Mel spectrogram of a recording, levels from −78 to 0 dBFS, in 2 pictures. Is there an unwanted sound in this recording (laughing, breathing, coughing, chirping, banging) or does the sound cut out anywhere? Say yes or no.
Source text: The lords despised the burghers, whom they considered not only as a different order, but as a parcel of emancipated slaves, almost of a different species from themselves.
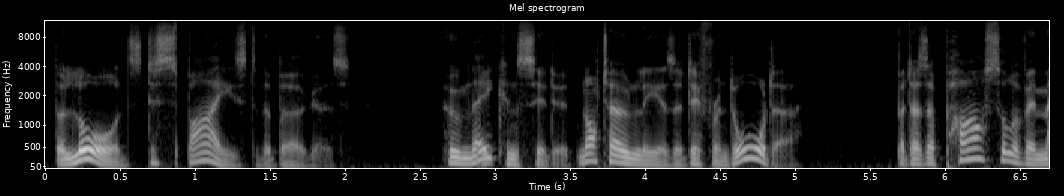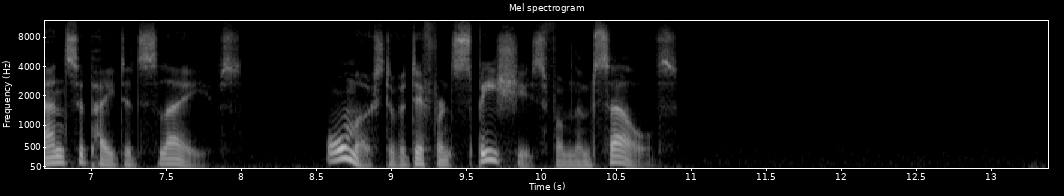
no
